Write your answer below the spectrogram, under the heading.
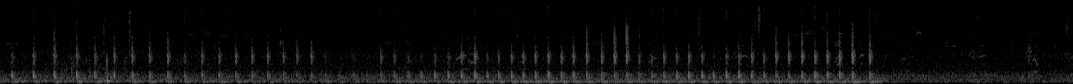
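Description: Knife chopping on a cutting board: fast, even strokes, about seven a second, that stop about nine seconds in.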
